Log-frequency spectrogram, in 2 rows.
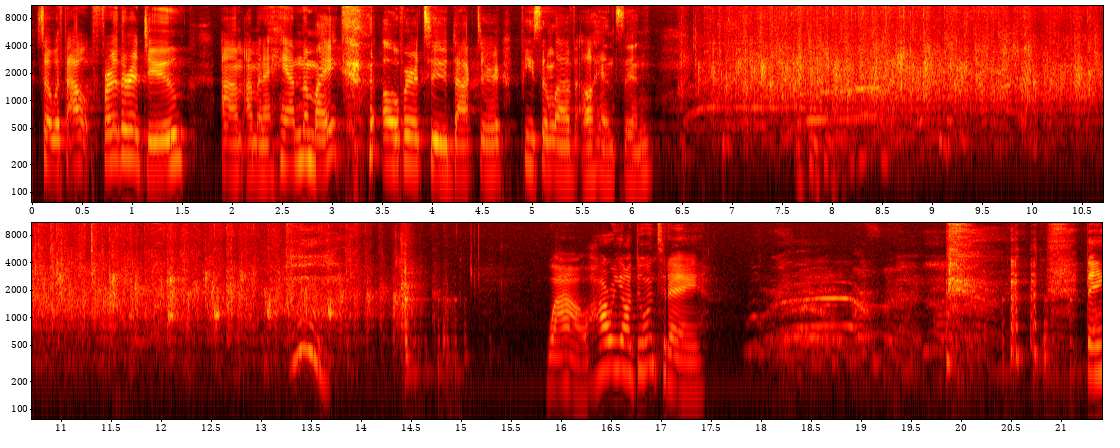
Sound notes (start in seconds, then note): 6.4 applause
